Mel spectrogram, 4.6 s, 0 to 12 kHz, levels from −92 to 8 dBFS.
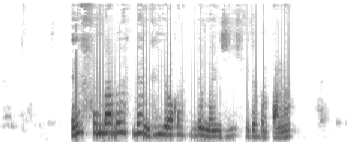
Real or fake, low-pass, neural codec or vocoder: real; 10.8 kHz; none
